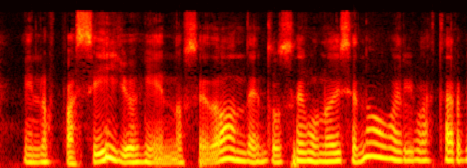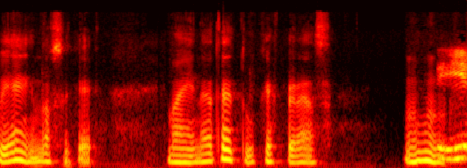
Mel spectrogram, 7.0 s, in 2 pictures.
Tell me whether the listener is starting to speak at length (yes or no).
yes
